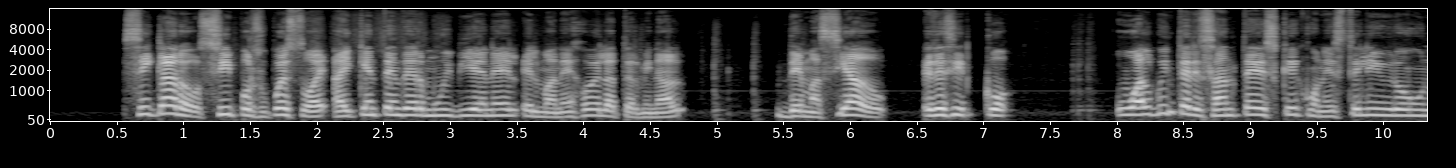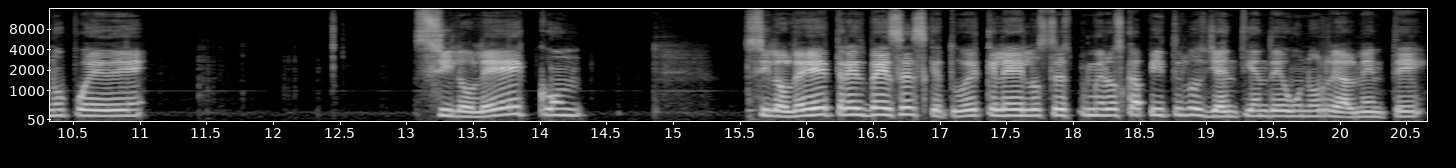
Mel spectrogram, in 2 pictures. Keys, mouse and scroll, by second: 9.2-12.8 scroll up 6.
